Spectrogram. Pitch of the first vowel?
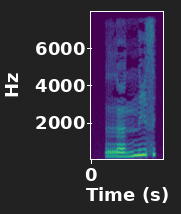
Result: low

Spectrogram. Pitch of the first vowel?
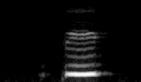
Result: high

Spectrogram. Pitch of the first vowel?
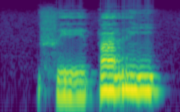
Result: low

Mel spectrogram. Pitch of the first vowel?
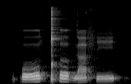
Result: rising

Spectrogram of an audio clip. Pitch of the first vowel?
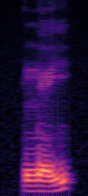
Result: rising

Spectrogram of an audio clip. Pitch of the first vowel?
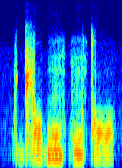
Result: high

